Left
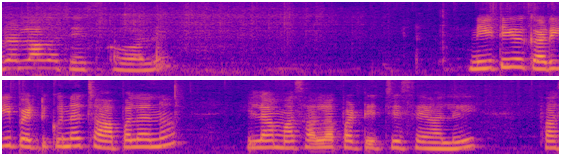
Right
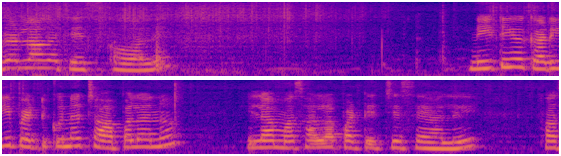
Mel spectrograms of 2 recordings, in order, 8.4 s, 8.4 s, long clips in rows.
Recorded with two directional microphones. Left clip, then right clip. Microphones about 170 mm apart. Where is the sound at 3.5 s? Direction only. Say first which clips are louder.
Left 6 dB; 35° left (ahead or behind); by 7.6 s 60° left (ahead or behind).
